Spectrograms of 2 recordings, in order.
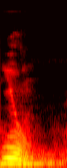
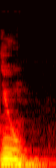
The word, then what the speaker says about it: Jung: Ada filsuf yang aku catat dalam buku ini namanya itu Carl Yung. Tulisannya Karl Jung tapi dibacanya Carl Yung.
